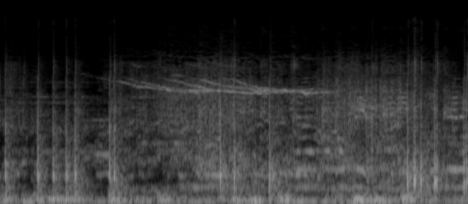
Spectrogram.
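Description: Fireworks going off: a rapid string of sharp crackling bangs, then a high whistle that falls slightly in pitch for about two seconds, then more cracks near the end. Music plays underneath.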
